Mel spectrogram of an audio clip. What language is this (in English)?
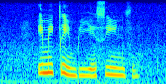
Swati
